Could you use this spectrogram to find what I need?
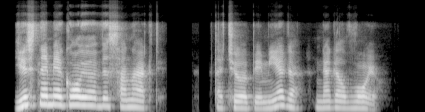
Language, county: Lithuanian, Kaunas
